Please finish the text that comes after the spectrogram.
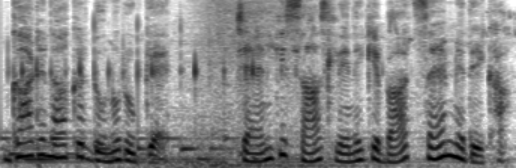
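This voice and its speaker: A woman's voice: lowish voice, lively intonation, measured pace, over music. A woman reading scripted horror story narration in a dramatic, suspenseful manner.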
